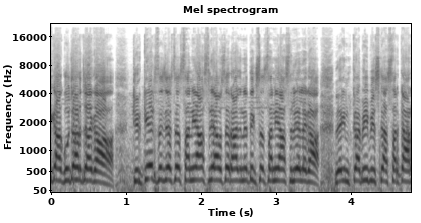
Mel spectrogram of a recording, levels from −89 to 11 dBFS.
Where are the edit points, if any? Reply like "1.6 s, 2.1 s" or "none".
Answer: none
